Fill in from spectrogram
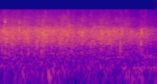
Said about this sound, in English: And I think we should give a clap offering to the Lord for that grace, right? That's amazing grace.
